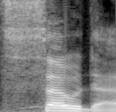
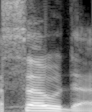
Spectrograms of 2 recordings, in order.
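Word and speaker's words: Sauda: know how to pronounce Sada correctly is pronounced soda soda soda I'll still overall give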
